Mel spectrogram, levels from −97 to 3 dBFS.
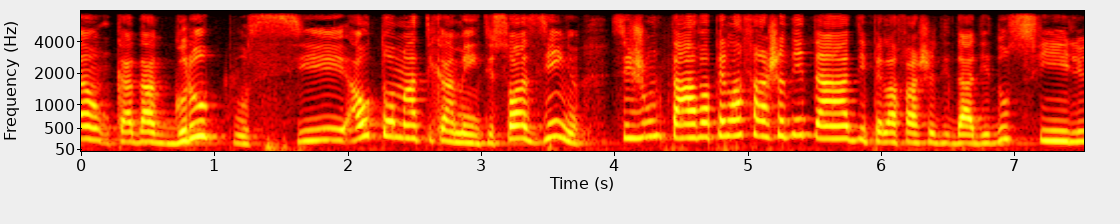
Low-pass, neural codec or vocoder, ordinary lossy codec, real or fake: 7.2 kHz; none; none; real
